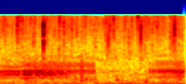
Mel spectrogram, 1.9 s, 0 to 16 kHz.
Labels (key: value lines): label: biophony, croak
recorder: SoundTrap 500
